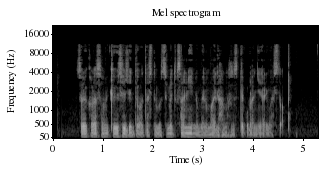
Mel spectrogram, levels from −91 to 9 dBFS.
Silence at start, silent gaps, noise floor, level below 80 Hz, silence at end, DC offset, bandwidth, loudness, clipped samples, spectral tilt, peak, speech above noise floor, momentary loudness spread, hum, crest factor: 0.45 s; none; -65 dBFS; -60 dBFS; 0.55 s; under 0.1%; 11.5 kHz; -34 LUFS; under 0.1%; -4 dB/octave; -12 dBFS; 31 dB; 7 LU; none; 24 dB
